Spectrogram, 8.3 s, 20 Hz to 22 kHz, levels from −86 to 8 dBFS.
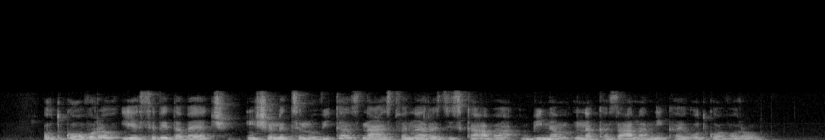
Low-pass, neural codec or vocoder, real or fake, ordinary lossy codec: none; none; real; none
